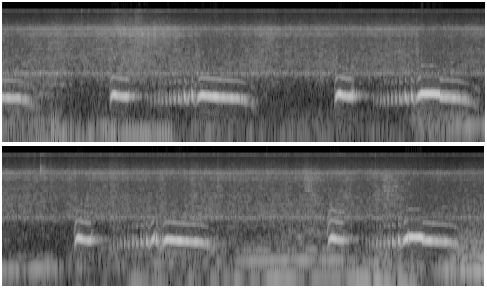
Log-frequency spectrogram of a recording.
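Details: Male puter pelung turtle dove cooing steadily as a training recording for other birds: clear, short rising-then-falling coos followed by longer descending notes, repeating every few seconds over a low steady hum.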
